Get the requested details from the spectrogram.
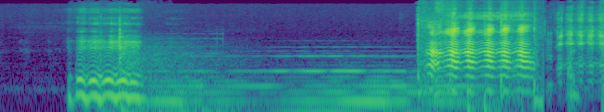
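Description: A goat bleats loudly, a quavering cry followed by a longer held call, then another wavering, rapid bleat and a brief final burst.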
